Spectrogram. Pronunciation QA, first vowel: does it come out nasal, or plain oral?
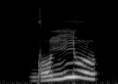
oral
